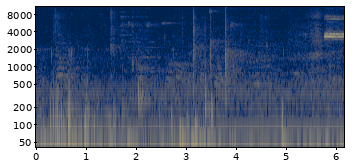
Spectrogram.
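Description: Faint sports-hall ambience: distant players' voices and occasional ball thuds and knocks echoing off the indoor court. A brief high tone starts just before the end.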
